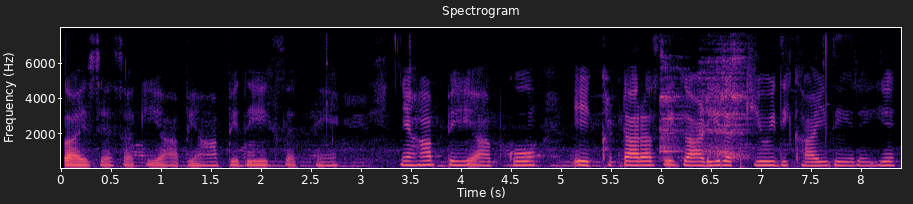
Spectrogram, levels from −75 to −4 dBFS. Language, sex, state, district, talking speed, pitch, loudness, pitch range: Hindi, female, Uttar Pradesh, Muzaffarnagar, 155 wpm, 215 Hz, -30 LUFS, 200-225 Hz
